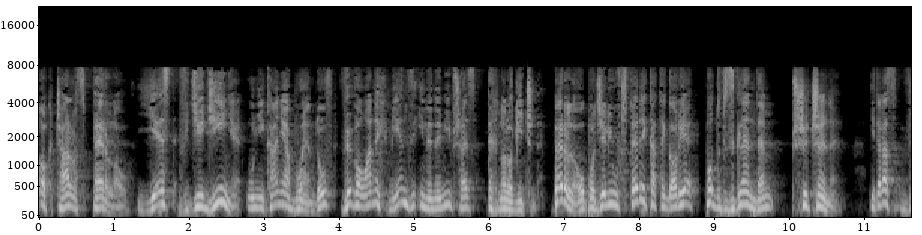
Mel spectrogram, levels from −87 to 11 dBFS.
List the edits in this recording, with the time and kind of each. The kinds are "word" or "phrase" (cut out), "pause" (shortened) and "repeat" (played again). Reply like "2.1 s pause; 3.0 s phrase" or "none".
1.9 s word; 3.9 s pause; 5.9 s word; 7.7 s phrase; 8.8 s pause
